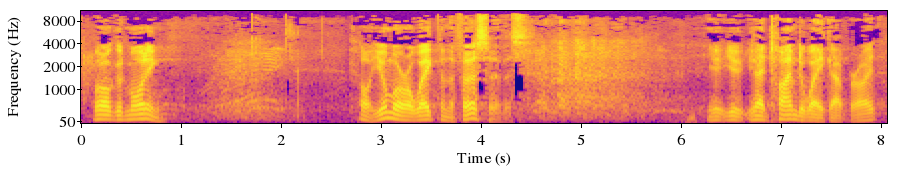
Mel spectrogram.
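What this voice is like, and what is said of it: Australian accent. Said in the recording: “I have a deep southern accent... It's a down under accent, in case you're wondering. It's not New Zealand or the British. It's Australia.”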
